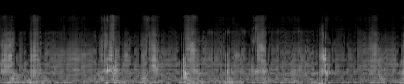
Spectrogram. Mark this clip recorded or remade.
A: remade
